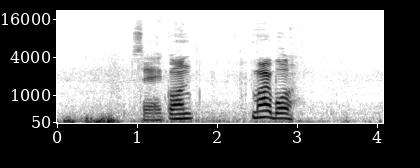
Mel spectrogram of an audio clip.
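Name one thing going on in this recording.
A gloved hand scrapes through loose soil.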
